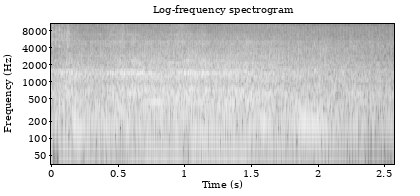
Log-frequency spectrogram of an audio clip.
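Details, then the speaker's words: Renault Twingo D7F petrol engine at idle, just after clearing catalyst and lambda sensor fault codes: slightly uneven, lumpy beat; owner suspects an ignition problem on one cylinder, before replacing plugs, leads and coil; rough idle. "Bon, ça tourne, hein. Pas terrible, mais ça tourne, quoi."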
